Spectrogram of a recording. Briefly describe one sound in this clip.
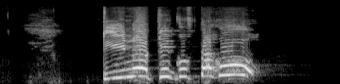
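A man preaches loudly and with fervour into a microphone, heard through a loudspeaker.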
